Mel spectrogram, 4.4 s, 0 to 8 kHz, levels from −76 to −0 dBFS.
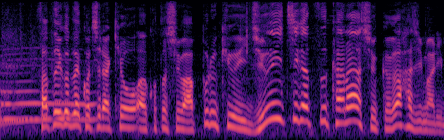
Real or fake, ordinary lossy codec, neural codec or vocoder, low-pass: real; none; none; none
